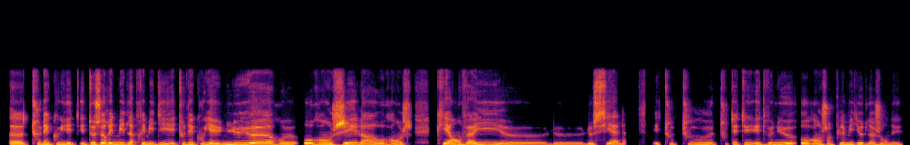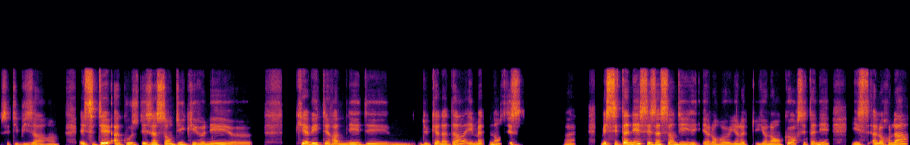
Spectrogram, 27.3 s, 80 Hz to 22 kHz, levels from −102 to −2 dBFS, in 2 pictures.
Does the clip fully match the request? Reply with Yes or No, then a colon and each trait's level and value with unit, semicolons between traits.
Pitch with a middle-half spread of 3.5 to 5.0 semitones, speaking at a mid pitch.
No: average, 4.0 semitones; high, 200 Hz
